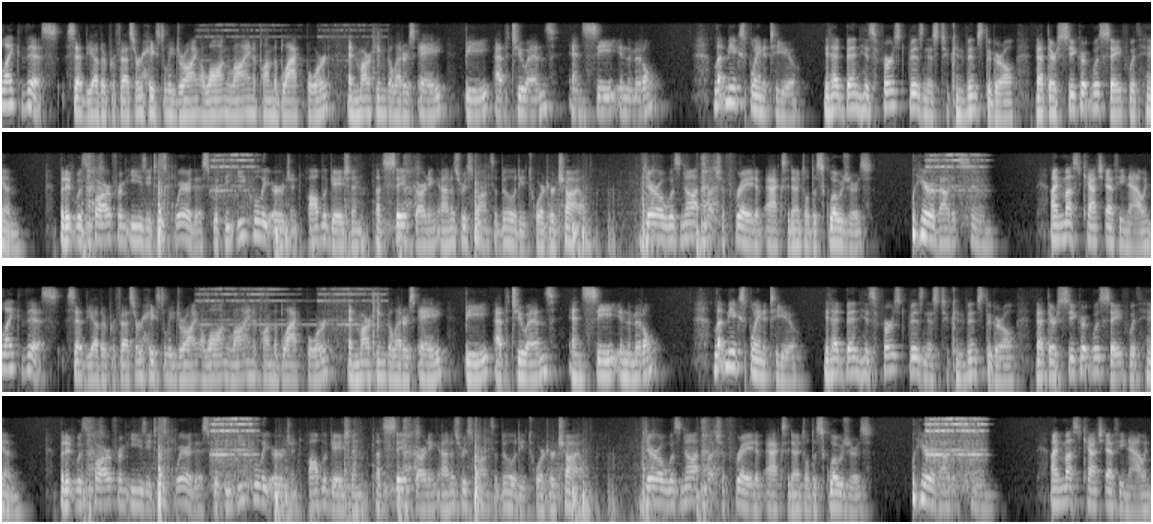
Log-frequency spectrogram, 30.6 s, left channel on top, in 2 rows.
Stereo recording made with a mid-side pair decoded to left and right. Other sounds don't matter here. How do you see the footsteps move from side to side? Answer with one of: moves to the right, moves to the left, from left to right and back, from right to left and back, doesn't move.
from left to right and back.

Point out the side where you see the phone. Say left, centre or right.
right.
